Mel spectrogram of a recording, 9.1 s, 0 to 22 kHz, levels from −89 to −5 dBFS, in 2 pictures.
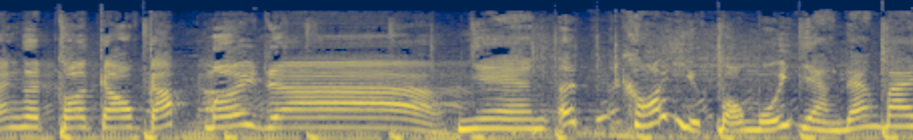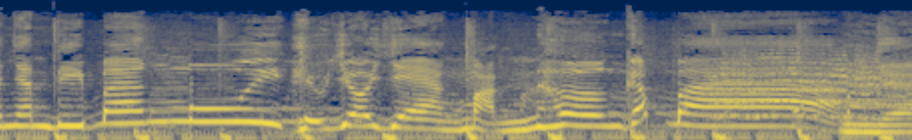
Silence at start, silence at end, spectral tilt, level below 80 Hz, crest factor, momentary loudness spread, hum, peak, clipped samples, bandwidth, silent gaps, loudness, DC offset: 0 s; 0 s; -4 dB/octave; -28 dBFS; 12 dB; 2 LU; none; -4 dBFS; under 0.1%; 17 kHz; none; -16 LUFS; under 0.1%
